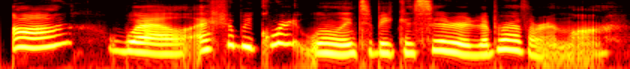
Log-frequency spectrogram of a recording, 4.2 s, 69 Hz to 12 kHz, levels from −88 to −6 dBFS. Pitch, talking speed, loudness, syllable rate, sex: 285 Hz, 200 wpm, -18 LUFS, 5.8 syllables/s, female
